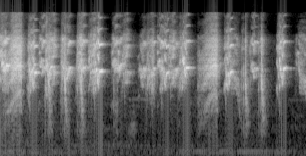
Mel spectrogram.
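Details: Female Javan myna calling for a male, producing continuous harsh, buzzy and squeaky high chatter in rapid irregular bursts, with a faint low hum underneath.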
